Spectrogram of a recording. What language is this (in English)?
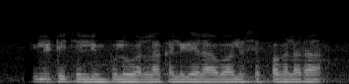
Telugu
